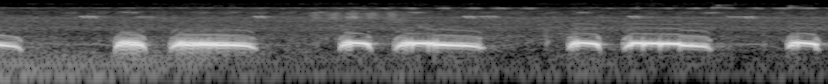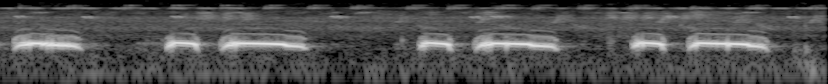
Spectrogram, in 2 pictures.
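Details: A decoy spotted dove by a roadside meets a wild bird and coos in a steady rhythm. Low, hollow two-note phrases, a short note then a longer slurred one, come roughly every second against a clean, quiet background.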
